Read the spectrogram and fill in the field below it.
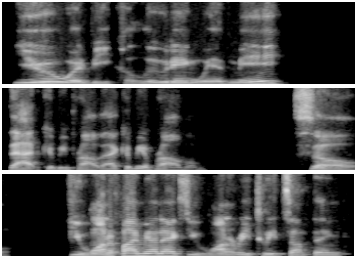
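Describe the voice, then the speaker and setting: Male stream host, casual and rambling, chuckles often, mid-pitched everyday voice. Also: a little mellow. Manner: rambling, restarts often, laughs between phrases. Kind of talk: casual live reaction stream.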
